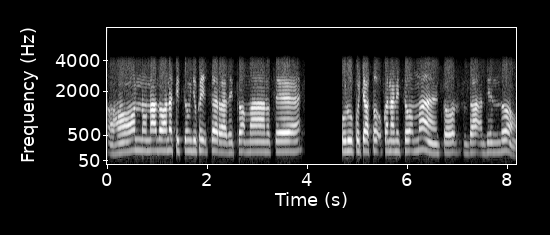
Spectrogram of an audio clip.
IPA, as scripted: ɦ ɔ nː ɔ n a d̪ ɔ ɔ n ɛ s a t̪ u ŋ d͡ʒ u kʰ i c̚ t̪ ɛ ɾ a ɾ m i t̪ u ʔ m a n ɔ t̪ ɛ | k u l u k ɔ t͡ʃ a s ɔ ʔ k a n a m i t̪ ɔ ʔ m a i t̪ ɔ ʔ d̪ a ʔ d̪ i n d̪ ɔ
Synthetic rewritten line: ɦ ɔ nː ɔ n a d̪ ɔ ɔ n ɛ s i t̪ u ŋ d͡ʒ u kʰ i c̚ t̪ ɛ ɾ a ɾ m i t̪ ɔ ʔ m a n ɔ t̪ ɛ | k u ɽ u k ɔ t͡ʃ a s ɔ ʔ k a n a m i t̪ ɔ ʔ m a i t̪ ɔ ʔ d̪ a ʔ d̪ i n d̪ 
